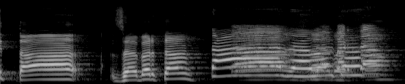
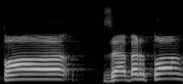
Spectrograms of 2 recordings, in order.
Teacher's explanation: جب ہم تا کی ادائیگی کریں گے تو اسے باریک پڑھیں گے، اور جب ہم تو کی ادائیگی کریں گے تو اسے موٹا کر کے پڑھیں گے، ٹھیک ہے؟ جی یعنی اسے پڑھیں گے تا زبر تا، تا زبر تا، اور اسے پڑھیں گے تو زبر تو۔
